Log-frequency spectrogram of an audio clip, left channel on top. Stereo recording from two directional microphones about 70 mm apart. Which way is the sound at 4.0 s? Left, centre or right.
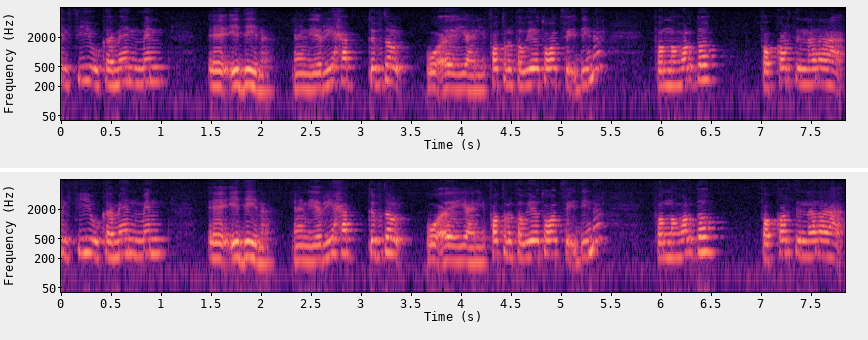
Centre.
